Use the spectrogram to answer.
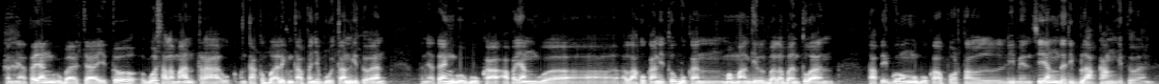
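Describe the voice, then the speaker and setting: A man, a guest telling a story in casual chat; he is animated and often laughs. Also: normal speed, lo-fi sound. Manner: animated, jumps high in pitch for quoted voices, laughs often.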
